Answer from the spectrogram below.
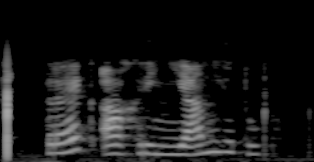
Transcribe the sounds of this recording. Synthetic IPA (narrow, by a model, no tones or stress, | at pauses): t̪ɾɛkaxɾʲinʲjanjut̪up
